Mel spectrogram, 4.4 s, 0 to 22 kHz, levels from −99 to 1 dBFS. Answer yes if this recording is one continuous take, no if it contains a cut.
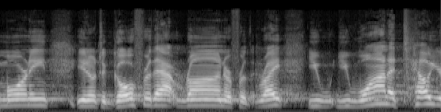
no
